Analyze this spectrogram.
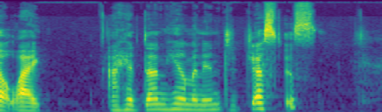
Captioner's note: chokes up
